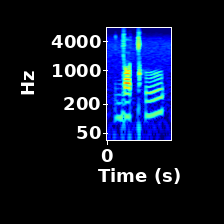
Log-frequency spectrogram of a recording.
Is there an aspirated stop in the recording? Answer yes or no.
yes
